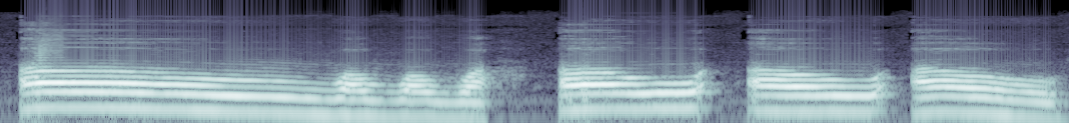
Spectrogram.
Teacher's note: to teach foreign speakers how to pronounce the o sound correctly when an American speaker makes an O we end the vowel with a small W sound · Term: little hidden w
